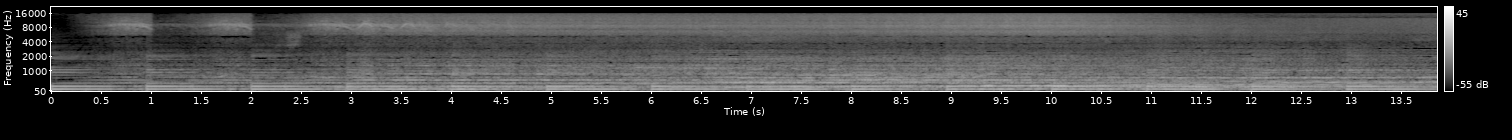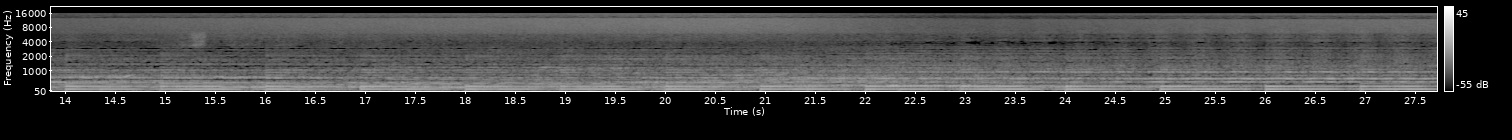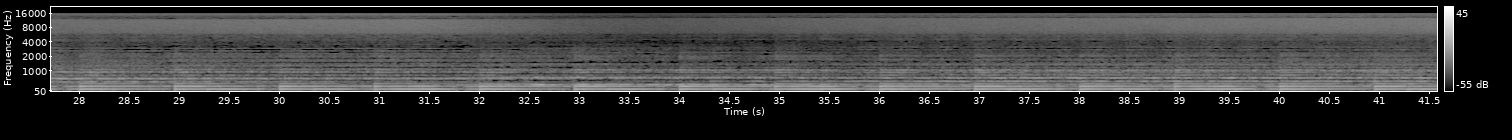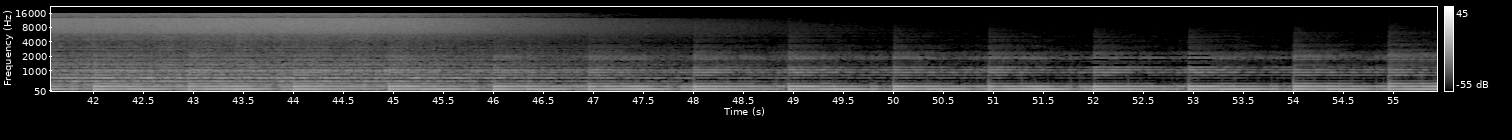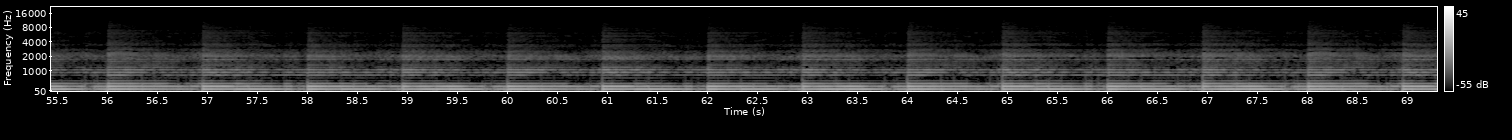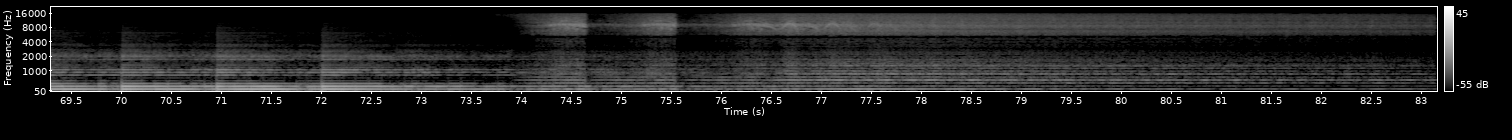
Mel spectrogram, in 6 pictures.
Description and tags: A mixture of a repeated guitar note at 120bpm, choirs and synthesised sounds - one of many I have made for use as intros/backgrounds to give an unearthly feel. Part of my Atmospheres and Soundscapes pack which consists of sounds designed for use in music projects or as backgrounds intros and soundscapes for film and games.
